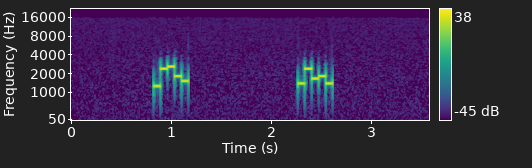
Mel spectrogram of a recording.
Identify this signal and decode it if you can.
Five-tone selective call (ZVEI), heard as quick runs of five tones, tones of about 70 ms. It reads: 30075 40674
